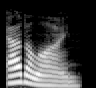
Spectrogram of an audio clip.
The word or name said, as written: adeline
